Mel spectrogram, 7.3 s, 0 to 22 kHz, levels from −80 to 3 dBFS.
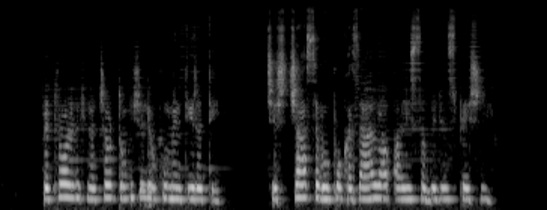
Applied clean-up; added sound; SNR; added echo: neural mask model DeepFilterNet 3.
